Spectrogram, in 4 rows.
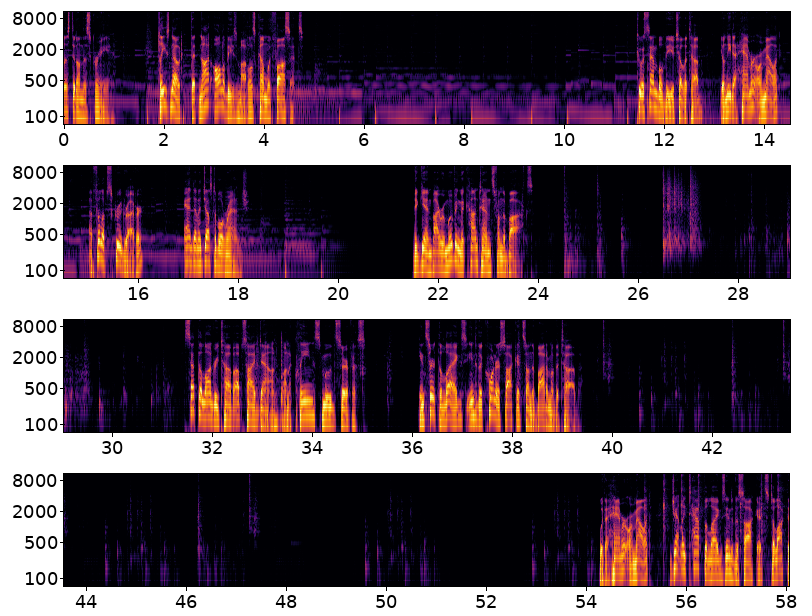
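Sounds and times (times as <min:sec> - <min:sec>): parts knocking and clattering: 0:26.5 - 0:27.4, 0:55.1 - 0:58.0.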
